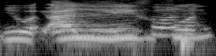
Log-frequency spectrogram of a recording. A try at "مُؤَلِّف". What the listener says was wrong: No, you replace the you with a mu. Mu'allifun. Mu'allifun.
